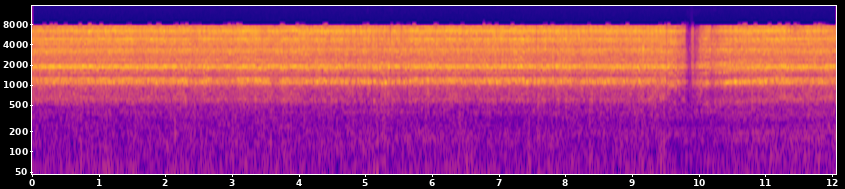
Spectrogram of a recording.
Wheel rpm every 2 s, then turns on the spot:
160, 160, 160, 160, 130, 140.
none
